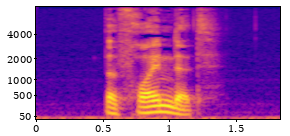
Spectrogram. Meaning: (verb) past participle of befreunden; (adjective) friendly, friends
- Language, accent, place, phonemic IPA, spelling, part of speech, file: German, Germany, Berlin, /bəˈfʁɔɪ̯ndət/, befreundet, verb / adjective, De-befreundet.ogg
